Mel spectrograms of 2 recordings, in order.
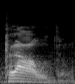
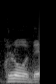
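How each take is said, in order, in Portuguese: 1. A vogal vai deslizando de 'a' para 'u'. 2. A vogal é um 'o' simples e único. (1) "em francês, a gente não fala Cloud" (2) "você tem que botar um O e esquecer o A U"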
